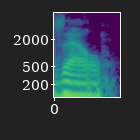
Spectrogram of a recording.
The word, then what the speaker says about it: Zelle: Zelle. Yeah, I've never... I'm trolling you a bit, but yeah. Excellent. Well done. You got me. It's pronounced hell with a Z.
